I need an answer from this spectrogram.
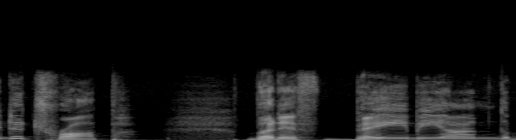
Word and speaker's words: de trop: We have to pronounce it de trop so that it rhymes with the top.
